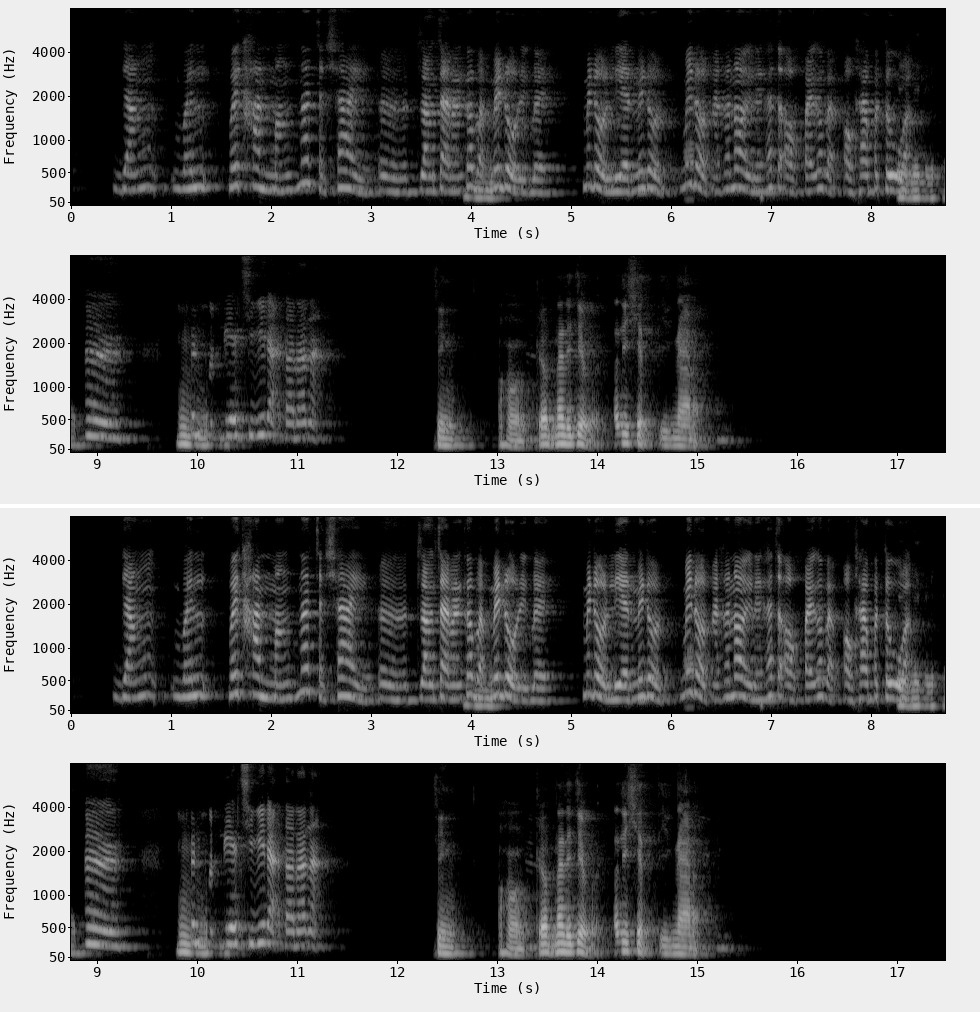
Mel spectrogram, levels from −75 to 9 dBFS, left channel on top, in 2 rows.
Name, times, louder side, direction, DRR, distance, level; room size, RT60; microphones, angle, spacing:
voice 1, 0.4-4.8 5.1-8.4 8.9-9.3 9.9-11.3 13.3-13.5 15.2-15.3, right 4 dB, 50° right, 12 dB, 1.1 m, -28 dB
voice 2, 8.3-8.6 9.8-10.1 12.4-12.6 13.0-15.0, right 1 dB, 15° right, 9 dB, 0.6 m, -24 dB
12.5 x 9.3 x 8.9 m, 0.63 s
head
